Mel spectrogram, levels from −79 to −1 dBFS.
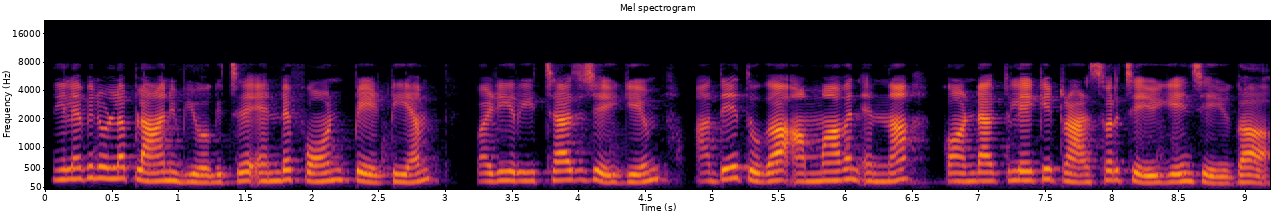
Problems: none marked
